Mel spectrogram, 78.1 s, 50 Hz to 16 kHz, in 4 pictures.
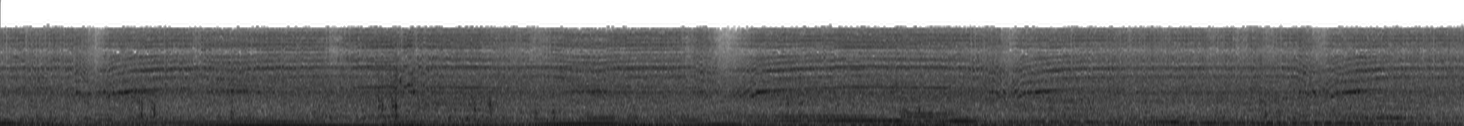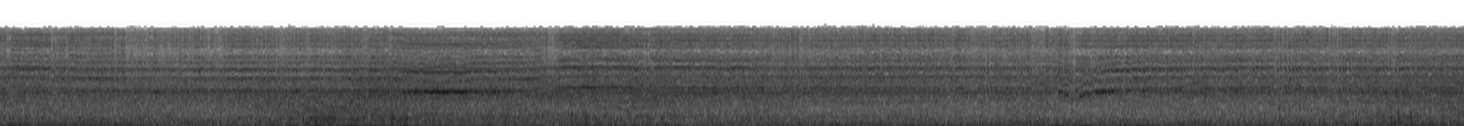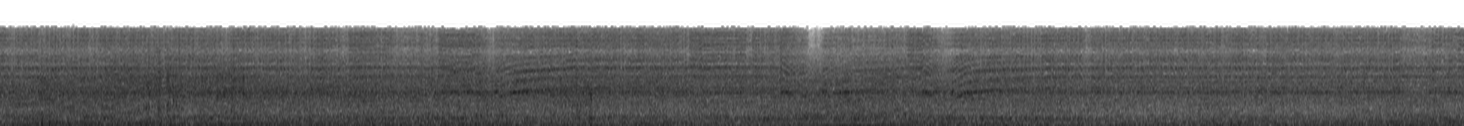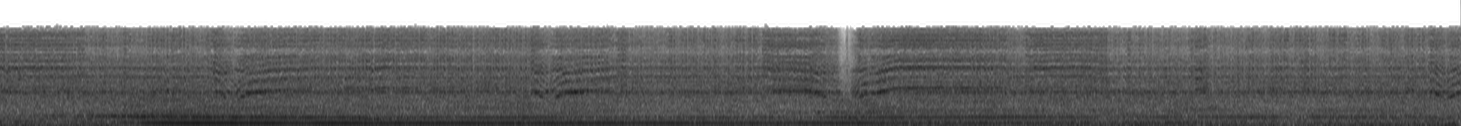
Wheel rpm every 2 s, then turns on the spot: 130, 160, 160, 160, 110, 160, 130, 160, 120, 160, 150, 150, 150, 160, 160, 160, 130, 160, 160, 160, 160, 160, 130, 160, 100, 130, 160, 160, 160, 160, 130, 160, 130, 160, 100, 160, 160, 160, 140.
none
